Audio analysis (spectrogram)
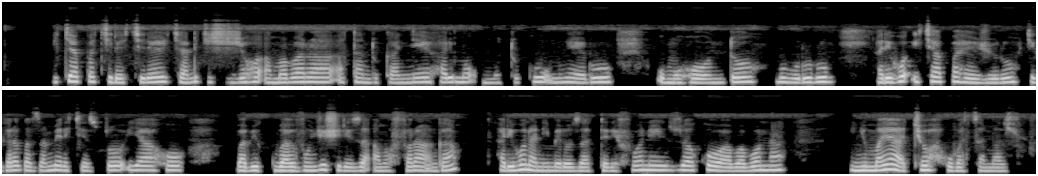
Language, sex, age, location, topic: Kinyarwanda, female, 25-35, Huye, finance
